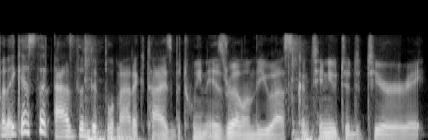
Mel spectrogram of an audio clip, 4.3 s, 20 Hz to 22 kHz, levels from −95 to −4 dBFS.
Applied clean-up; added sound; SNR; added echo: neural mask model RNNoise.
